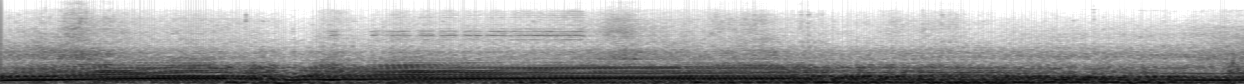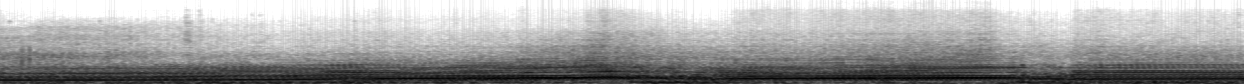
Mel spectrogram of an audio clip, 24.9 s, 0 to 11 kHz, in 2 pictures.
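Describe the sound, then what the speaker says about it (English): A supercharged 800 hp Shelby GT350 Mustang with a new exhaust rumbles and revs, deep and loud up close, engine pitch rising and falling through several throttle pulls with a blower whine layered over the drone. "I still hear the blower"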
